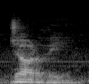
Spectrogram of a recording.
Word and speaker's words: Jordi: Então, primeiro você tem que aprender o último som. I. De boa. Agora, esse D. Língua dental. Língua no meio do dente. D.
